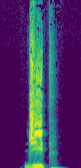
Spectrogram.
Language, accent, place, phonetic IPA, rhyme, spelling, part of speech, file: German, Germany, Berlin, [d͡ʒiːp], -iːp, Jeep, noun, De-Jeep.ogg
- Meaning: jeep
